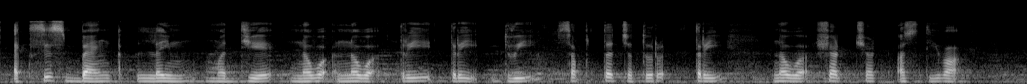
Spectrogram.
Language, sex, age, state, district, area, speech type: Sanskrit, male, 18-30, Maharashtra, Satara, rural, read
